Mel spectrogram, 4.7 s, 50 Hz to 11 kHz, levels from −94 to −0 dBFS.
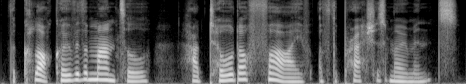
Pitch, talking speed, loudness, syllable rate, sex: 195 Hz, 165 wpm, -19 LUFS, 4.3 syllables/s, female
